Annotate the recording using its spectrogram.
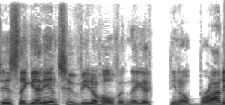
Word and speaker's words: Joven: But the ones that I actively give to include something called Vita Hoven, which is spelled J-O-V-E-N. It's pronounced Hoven, though, because it's Spanish.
